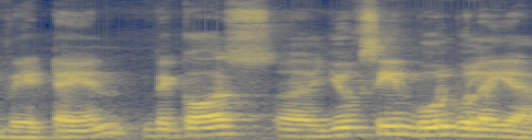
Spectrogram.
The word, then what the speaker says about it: Vettaiyan: How do I pronounce the name of this film? So the name of the film is Vettaiyan. Vettaiyan means hunter.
